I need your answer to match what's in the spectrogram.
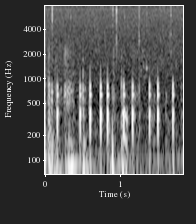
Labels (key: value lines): label: biophony, knock croak
recorder: SoundTrap 300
